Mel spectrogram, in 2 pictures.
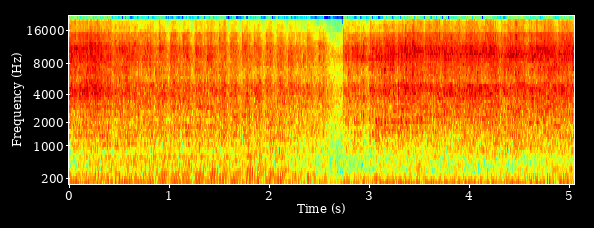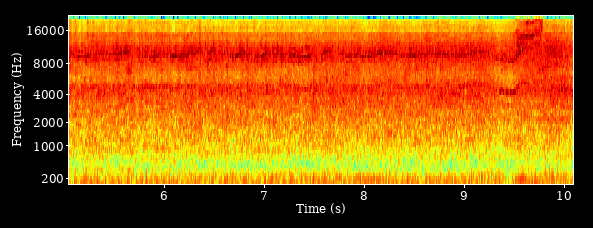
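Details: Nissan S15 at first start-up after engine build, with a newly welded exhaust just fitted: it catches quickly and settles into a deep, steady exhaust rumble with an even beat and no knocks or rattles. Normal idle.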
